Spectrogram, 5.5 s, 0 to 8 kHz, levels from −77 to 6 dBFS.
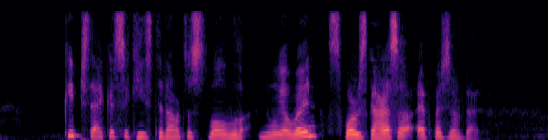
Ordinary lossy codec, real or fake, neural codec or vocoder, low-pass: MP3, 48 kbps; fake; codec, 16 kHz in and 24 kHz out, 0.4 kbps, LongCat-Audio-Codec, four codebook decoder; 7.2 kHz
